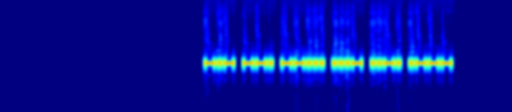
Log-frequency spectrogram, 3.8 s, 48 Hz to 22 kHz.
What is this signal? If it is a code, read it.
Morse code, heard as a keyed tone, about 51 wpm, 700 Hz. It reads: KG7VFJ
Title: USA Call Signs - 6 Characters - Repeated 3x - 50wpm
